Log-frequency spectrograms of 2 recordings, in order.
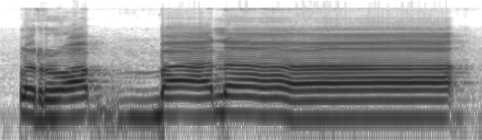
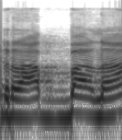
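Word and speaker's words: رَبَّنَا: রব্বানা পড়ুন আমার সাথে রব্বানা অনেকেই আমরা এই শব্দটিকে রাব্বানা পড়ি যদি রকে রা পড়ি তাহলে পড়াটা সহি শুদ্ধ হবে তাহলে কিভাবে পড়তে হবে?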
